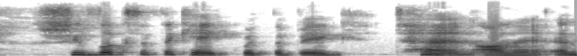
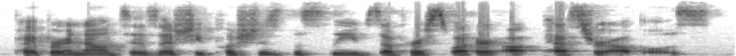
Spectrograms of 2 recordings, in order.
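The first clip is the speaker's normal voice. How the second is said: ordinary delivery, nothing marked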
